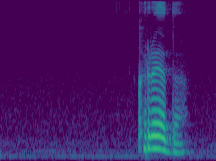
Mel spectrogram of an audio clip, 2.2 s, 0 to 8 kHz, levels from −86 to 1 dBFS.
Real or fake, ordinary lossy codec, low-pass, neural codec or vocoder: real; none; none; none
